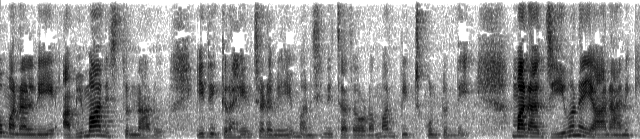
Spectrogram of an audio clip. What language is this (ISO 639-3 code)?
tel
